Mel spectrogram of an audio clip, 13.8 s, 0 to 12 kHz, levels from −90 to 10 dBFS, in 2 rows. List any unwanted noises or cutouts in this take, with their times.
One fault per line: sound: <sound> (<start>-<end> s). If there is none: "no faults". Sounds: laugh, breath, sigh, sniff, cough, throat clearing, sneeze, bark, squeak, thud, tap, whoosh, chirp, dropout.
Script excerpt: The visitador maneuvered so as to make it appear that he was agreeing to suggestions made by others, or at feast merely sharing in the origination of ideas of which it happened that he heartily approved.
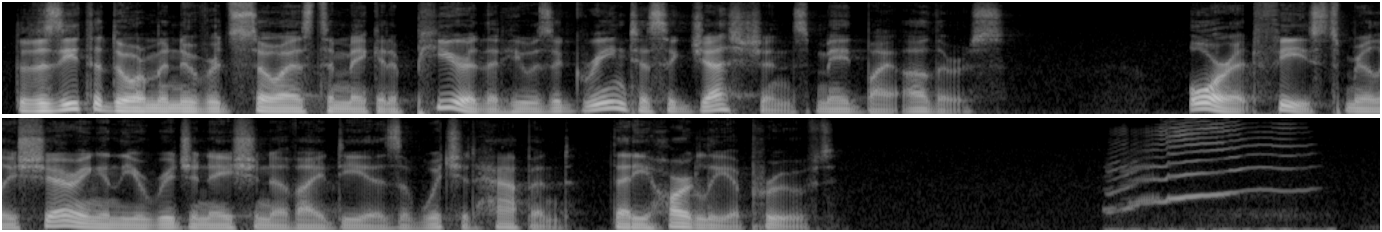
sound: squeak (12.4-13.6 s)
